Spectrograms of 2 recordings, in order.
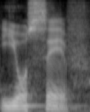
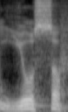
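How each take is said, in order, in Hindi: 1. यह नाम 'oh' और 'e' स्वरों के साथ बोला जाता है: Yosef। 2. यह नाम 'oo' स्वरों के साथ बोला जाता है: Yusuf। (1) "इसका उच्चारण इब्री में थोड़ा सा फर्क आ रहा है" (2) "इसको हम लोग उच्चारण करते हैं हिंदी में यूसुफ बोलकर"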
